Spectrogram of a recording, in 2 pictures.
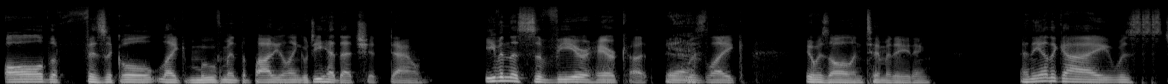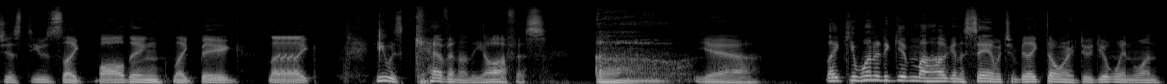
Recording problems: audio stuttering; at 11 s and at 14 s

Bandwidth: 15.5 kHz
